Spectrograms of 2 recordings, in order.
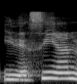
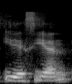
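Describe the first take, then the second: First: "y decían" read higher and a touch louder, stress on decían; pointed reading of "y decían"; quoted with emphasis. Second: Said in the usual way. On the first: Shown as a demonstration. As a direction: lift "y decían" up as a quoted heading, leaning on decían. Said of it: "lo puse abajo de "estaban". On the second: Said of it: "los que estaban asombrados decían".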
